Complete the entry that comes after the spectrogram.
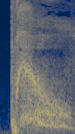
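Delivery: high sharp pow; pop sound. Acted. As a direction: make the ears burst. Ears pop.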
